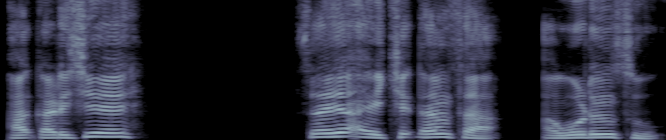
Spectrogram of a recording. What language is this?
Hausa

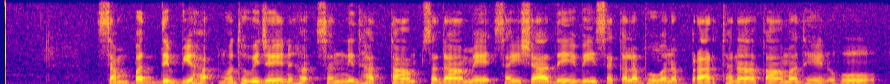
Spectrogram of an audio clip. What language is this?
Sanskrit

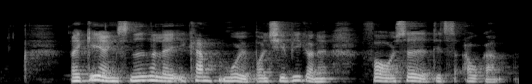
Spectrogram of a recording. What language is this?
Danish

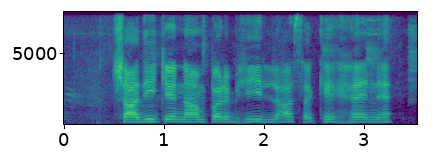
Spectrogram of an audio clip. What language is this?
Magahi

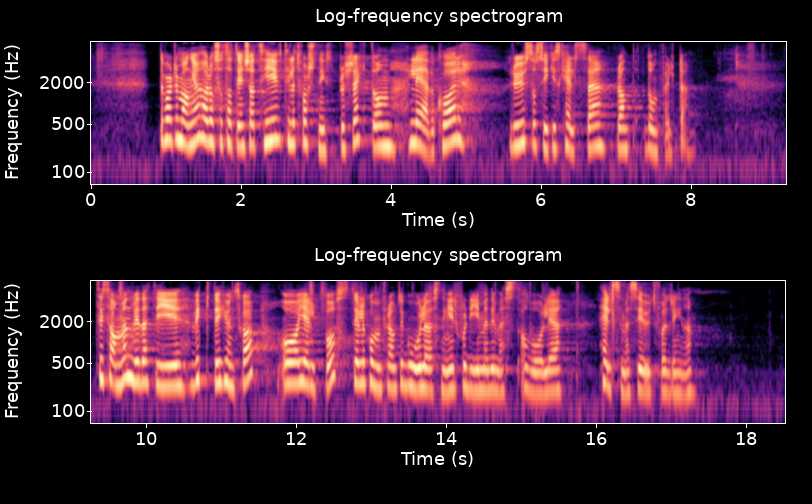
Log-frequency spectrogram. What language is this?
Norwegian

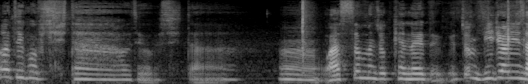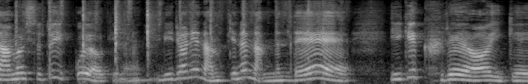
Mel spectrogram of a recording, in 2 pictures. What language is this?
Korean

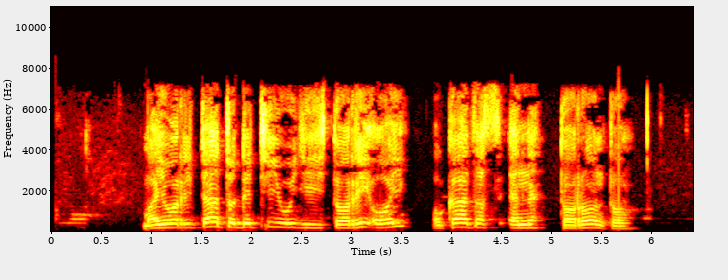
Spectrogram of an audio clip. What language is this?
Esperanto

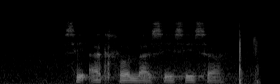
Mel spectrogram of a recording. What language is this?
Northern Sotho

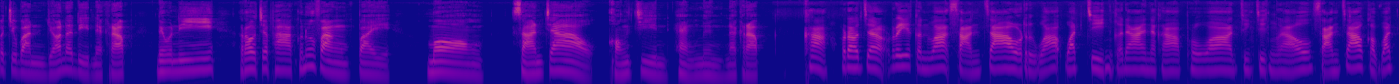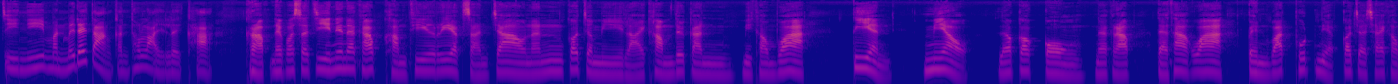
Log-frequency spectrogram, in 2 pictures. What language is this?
Thai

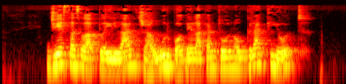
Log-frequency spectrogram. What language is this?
Esperanto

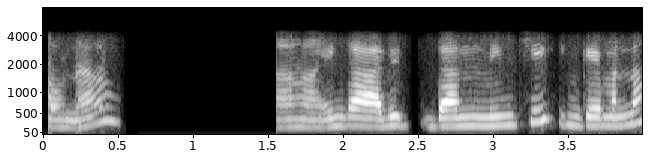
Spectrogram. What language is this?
Telugu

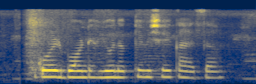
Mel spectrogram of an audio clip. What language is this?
Marathi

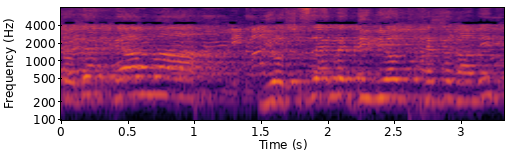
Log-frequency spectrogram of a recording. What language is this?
Hebrew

